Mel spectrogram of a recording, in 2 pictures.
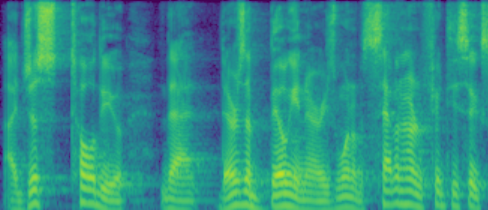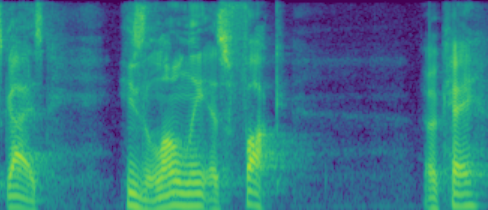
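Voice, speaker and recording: Guy around 40 with a lowish voice, rambling and swearing a lot, lots of um and you know. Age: late 30s. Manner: rambling, profane, lots of fillers. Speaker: vlogger. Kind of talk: casual storytelling monologue.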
